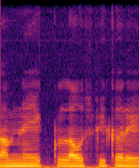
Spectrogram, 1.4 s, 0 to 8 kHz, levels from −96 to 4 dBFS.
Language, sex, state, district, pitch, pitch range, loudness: Hindi, male, Chhattisgarh, Sukma, 130 Hz, 125-130 Hz, -13 LUFS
